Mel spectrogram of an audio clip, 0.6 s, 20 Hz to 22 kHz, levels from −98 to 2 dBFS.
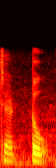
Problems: constant background noise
